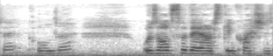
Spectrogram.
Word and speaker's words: Calder: How do you pronounce it? Calder.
